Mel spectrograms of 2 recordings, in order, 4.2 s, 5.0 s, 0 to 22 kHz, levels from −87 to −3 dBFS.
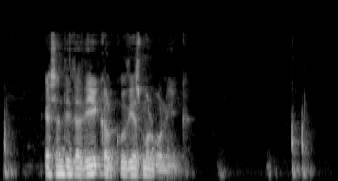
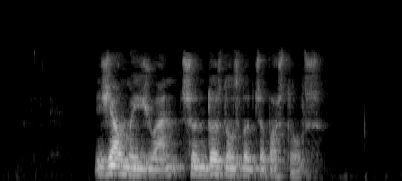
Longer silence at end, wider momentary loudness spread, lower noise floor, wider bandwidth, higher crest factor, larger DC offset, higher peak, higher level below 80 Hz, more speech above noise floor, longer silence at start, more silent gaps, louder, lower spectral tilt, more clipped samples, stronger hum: second, 0.4 s vs 1.05 s; first, 21 LU vs 18 LU; about the same, -80 dBFS vs -82 dBFS; first, 11.5 kHz vs 8.2 kHz; about the same, 18 dB vs 22 dB; neither; about the same, -12 dBFS vs -12 dBFS; about the same, -66 dBFS vs -66 dBFS; first, 54 dB vs 50 dB; second, 0.05 s vs 1.2 s; neither; first, -27 LUFS vs -32 LUFS; about the same, -6 dB/octave vs -5 dB/octave; neither; neither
